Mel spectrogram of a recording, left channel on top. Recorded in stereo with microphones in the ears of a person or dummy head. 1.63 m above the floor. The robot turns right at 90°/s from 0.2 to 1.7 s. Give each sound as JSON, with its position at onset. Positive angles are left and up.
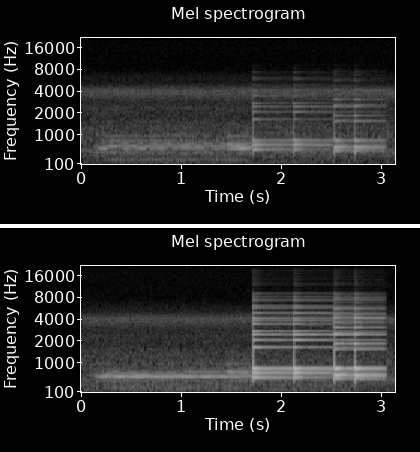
{"t": 1.7, "sound": "a ringtone", "side_deg": -35}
